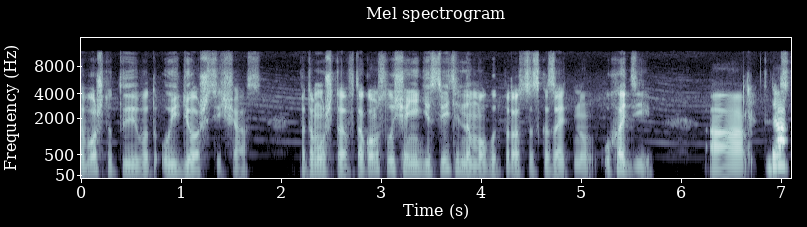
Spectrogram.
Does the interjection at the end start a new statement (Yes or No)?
Yes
